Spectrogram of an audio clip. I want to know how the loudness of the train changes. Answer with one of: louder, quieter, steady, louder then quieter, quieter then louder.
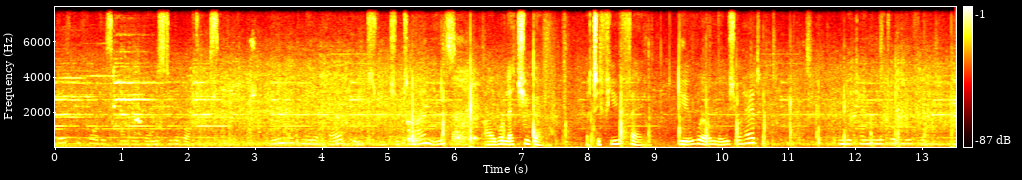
quieter then louder.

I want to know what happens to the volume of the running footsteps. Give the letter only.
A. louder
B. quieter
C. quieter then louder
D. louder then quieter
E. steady
B.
